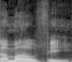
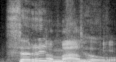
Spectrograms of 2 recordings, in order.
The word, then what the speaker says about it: Amalfi: And your favorite hotel was in Amalfi. Yes. So you were there. We were there too. Is there an extra L in there? Al Maui? Yeah. Amalfi. Amalfi.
